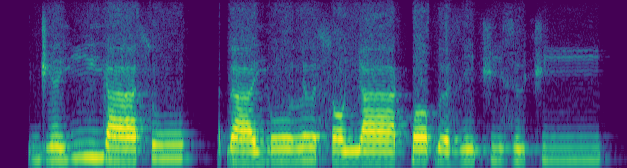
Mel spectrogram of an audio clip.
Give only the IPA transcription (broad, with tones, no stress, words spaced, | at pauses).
d͡ʒɛ̃˧jiː˦jaː˧su˦ | ɗaː˨joː˧lə˦˨ sɔ˨ɲaː˨ k͡pɔ˧ ɓə˨zĩ˧t͡ʃi˧ zɨ˧t͡ʃiː˦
